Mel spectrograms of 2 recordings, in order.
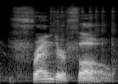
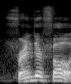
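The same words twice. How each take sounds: First: Slow, drawn-out trailer line; dramatic tagline. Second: Higher, punchier hype call; hyped tagline. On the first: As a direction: say it like a movie tagline. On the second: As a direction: shout it like an announcer. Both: Shown as a demonstration. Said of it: "this is the new tagline".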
